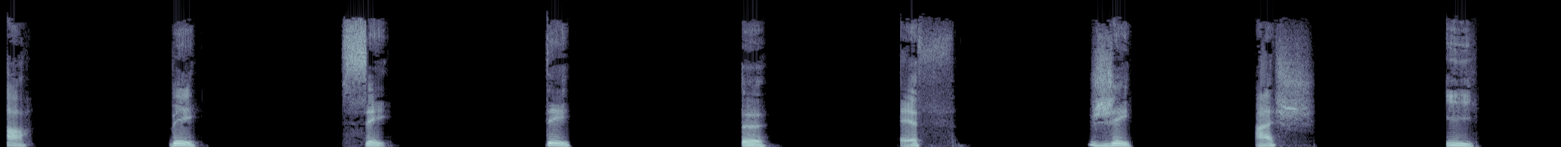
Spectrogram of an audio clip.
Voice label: Alphabet French, Male voice, French, alphabet, A-Zed, speaking; human voice; Talking; VoiceBox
